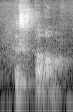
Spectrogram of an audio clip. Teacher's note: we take that 'taa,' and we turn it into a 'Taah,' to reflect the sound of the 'Saad.'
